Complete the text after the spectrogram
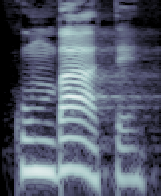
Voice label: "cumbate", dialettu

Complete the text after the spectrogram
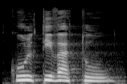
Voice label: "cultivatu", dialettu

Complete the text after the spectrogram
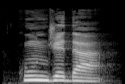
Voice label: "cungeda", dialettu

